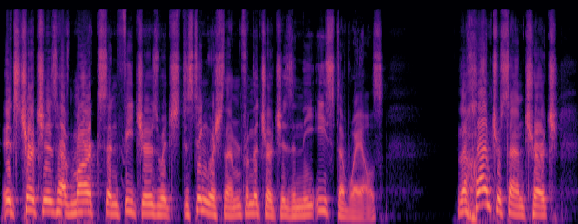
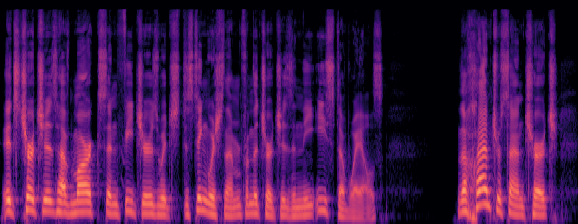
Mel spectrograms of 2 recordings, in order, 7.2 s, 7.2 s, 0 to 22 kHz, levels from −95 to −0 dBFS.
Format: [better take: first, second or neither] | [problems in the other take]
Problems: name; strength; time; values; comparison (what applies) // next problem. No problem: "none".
second | distortion; heavy; 8 dB below the speech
